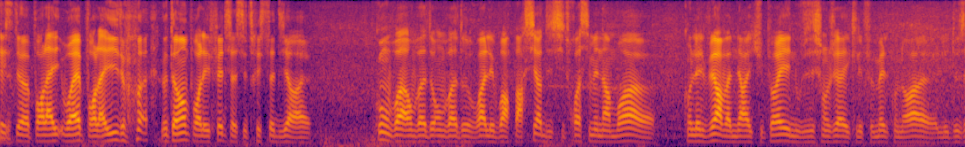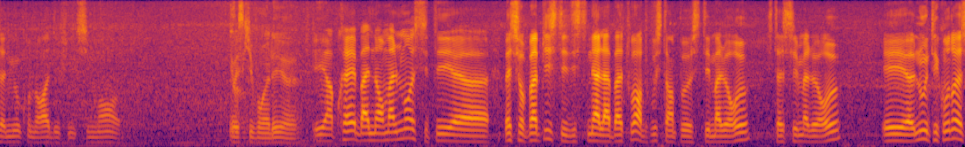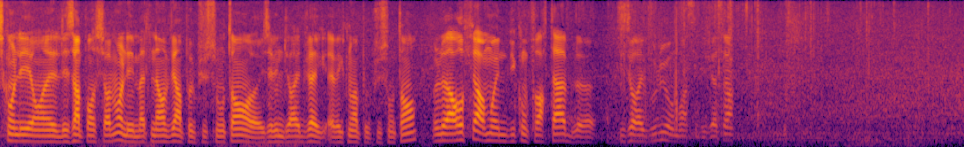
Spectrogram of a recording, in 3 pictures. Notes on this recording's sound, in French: durant l'été 2018 à la ferme urbaine de Malakoff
